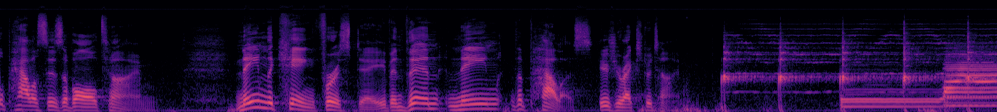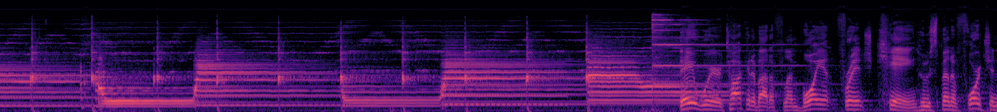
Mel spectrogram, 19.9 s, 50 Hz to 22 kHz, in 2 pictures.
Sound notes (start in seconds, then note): 8.3 clock ticking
